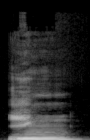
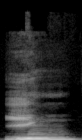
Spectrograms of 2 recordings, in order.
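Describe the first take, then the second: The two takes are said the same way.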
